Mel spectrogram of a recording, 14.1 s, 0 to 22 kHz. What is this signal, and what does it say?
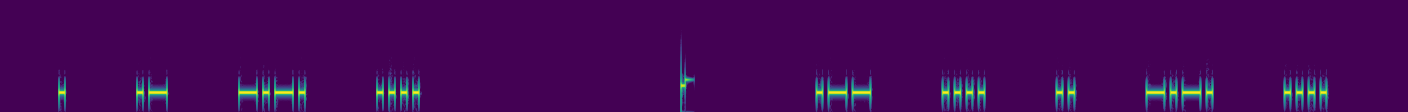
Morse code, heard as a keyed tone, about 20 wpm, spaced as for 9 wpm, 700 Hz. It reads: EACH WHICH
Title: 4x Character Spacing - Top 100 Words - 20wpm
